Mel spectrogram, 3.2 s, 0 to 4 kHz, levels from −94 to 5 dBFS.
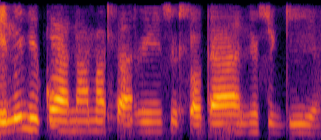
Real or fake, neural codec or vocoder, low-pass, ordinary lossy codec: fake; codec, 44.1 kHz, 2.6 kbps, DAC; 3.6 kHz; none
